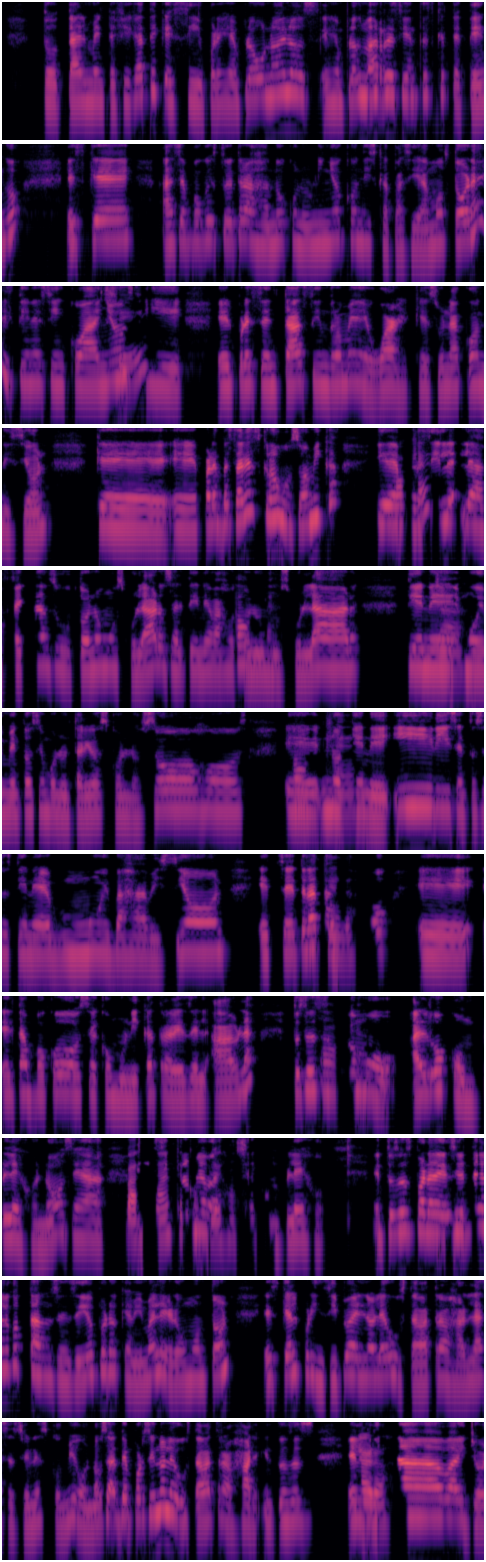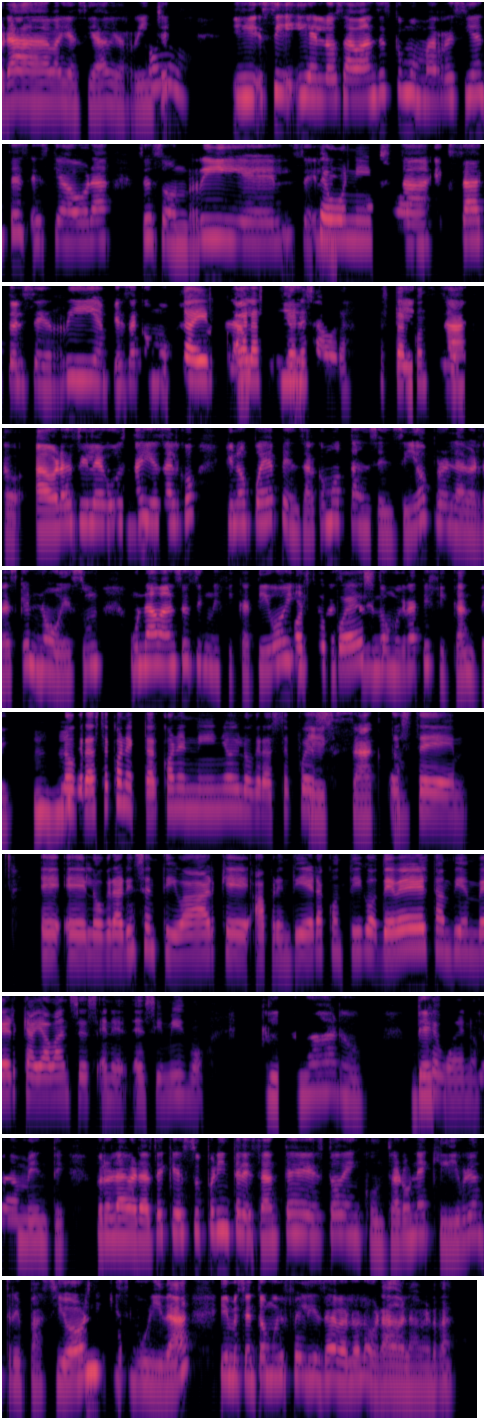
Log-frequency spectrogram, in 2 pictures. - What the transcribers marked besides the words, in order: none
- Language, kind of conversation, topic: Spanish, podcast, ¿Qué te impulsa más: la pasión o la seguridad?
